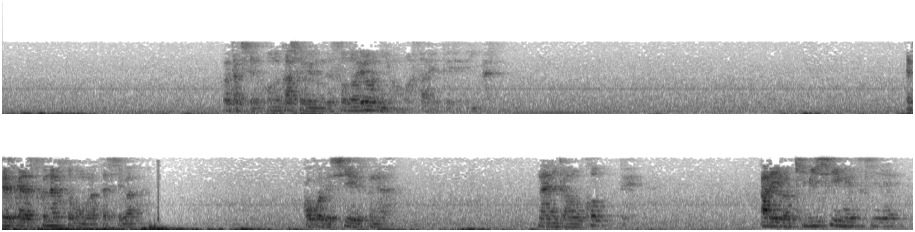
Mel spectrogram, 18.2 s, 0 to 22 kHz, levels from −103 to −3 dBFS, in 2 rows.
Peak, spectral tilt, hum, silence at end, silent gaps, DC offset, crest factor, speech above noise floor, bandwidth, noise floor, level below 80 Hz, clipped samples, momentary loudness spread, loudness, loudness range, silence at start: -2 dBFS; -4 dB/octave; none; 0 s; none; under 0.1%; 22 dB; 23 dB; 5.2 kHz; -46 dBFS; -30 dBFS; under 0.1%; 25 LU; -25 LUFS; 20 LU; 0 s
